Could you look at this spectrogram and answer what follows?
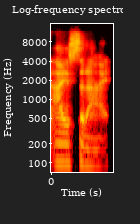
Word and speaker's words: Aes Sedai: And his answer is, "I'm going to save an Aes Sedai." Right. I mostly say that so that you know how to pronounce that annoyingly pronounced word.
